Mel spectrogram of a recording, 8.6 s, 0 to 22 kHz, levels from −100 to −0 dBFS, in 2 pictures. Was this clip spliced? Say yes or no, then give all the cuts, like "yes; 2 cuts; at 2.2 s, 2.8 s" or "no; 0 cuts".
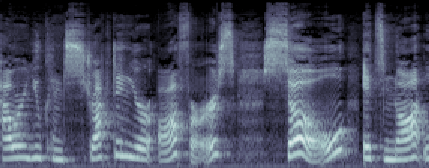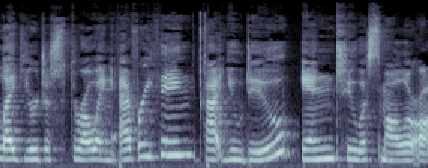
yes; 1 cut; at 6.2 s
